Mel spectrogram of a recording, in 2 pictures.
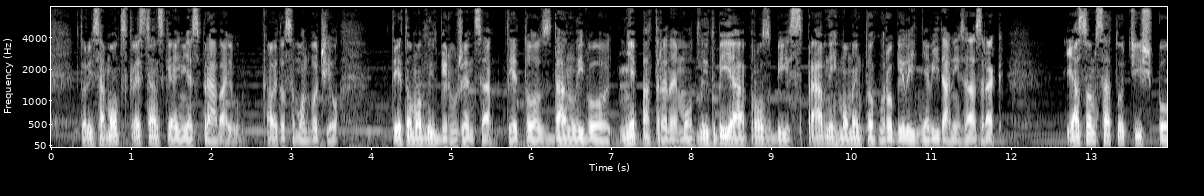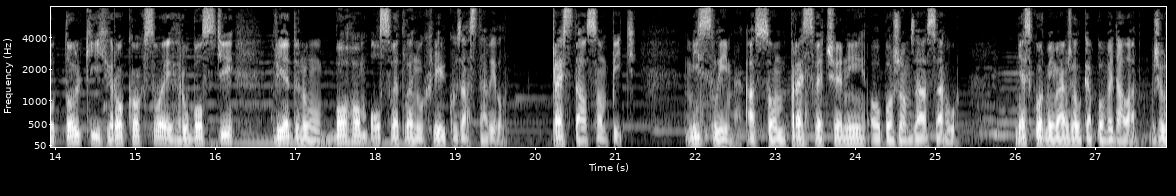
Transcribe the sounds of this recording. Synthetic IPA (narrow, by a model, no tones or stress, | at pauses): kt̪ɔɾiːsamɔt͡skɾɛscanskiaiɲɛspɾaːʋa̰jṵː | alɛt̪ɔsɔmɔd̪ʋɔt͡ʃil | t̪ɪɛt̪ɔmɔd̪lid̪biɾuʒɛnt͡sa̰t̪ɪɛt̪ɔzd̪anliʋɔɲɛpat̪r̩nɛːmɔd̪lid̪biapɾɔzbifspɾʔaːʊniːɣmɔmɛnt̪ɔɣuɾɔbiliɲɛʋiːd̪aniːza̰ːzɾa̰k | jasɔmsat̪ɔciʃpɔt̪ɔʎkiːɣɾɔkɔxsʋɔjɛjɦɾubɔscivjɛd̪nubɔɦɔmɔsʋɛt̪lɛnuːxʋiːʎkuzast̪aʋḭlˠ | pɾɛst̪alˠsɔmpic | misliːma̰sɔmpɾɛsʋɛt͡ʃɛniːʔɔbɔʒɔmzaːsa̰ɦṵ | ɲʔɛskʊɔɾmimanʒɛlkapɔʋɛd̪a̰la̰ʒɛu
